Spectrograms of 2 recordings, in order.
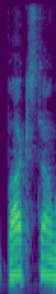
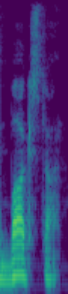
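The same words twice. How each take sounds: First: Said in the usual way. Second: Pakistan said as "Bakistan", P turned to B; Arabic pronunciation. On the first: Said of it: "we say Pakistan". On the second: Shown as a demonstration. Showing viewers how Arabs say Pakistan, B for P. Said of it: "In Arabic, we don't have P".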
